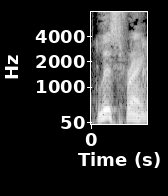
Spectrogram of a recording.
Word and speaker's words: Lisfranc: Lisfranc.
